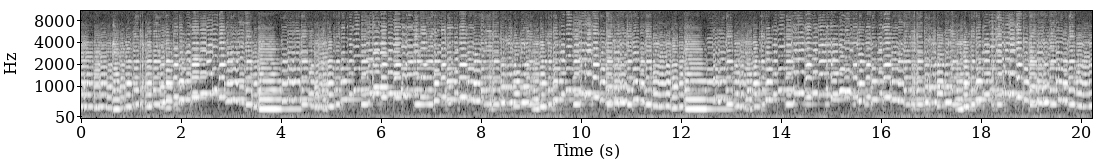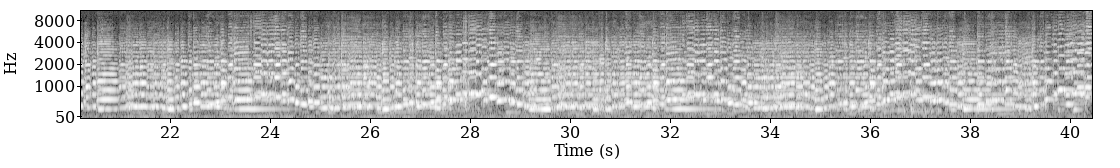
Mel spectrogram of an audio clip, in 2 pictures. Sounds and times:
Violin, fiddle: 0.0 - 40.4.

